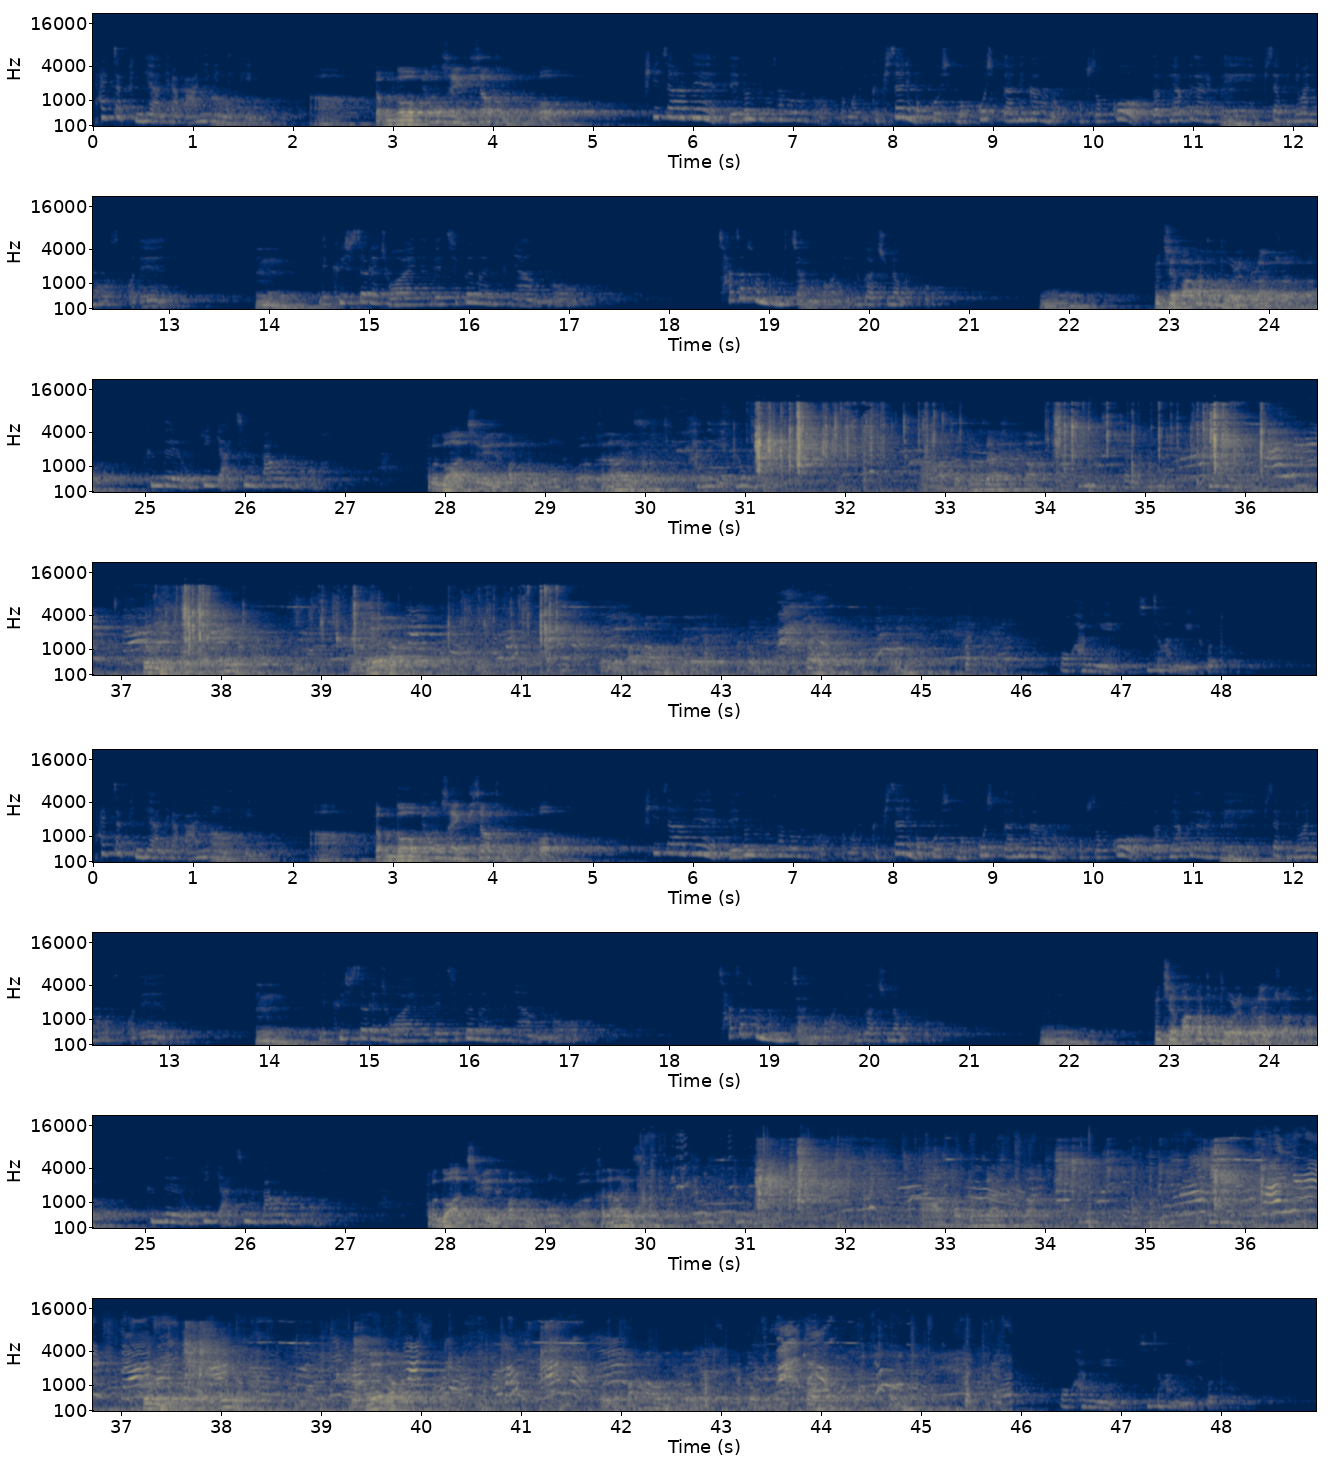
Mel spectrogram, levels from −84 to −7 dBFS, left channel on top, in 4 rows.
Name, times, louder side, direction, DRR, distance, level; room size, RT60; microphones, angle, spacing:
voice 1, 0.0-1.8 5.6-13.1 14.5-17.1 18.5-20.7 25.0-26.9 27.3-27.5 30.4-31.5 34.1-36.1 38.8-39.0 41.4-41.5 46.4-47.7 48.0-48.1, left 1 dB, 15° left, 2 dB, 0.5 m, -52 dB
voice 2, 2.2-2.5 2.8-4.6 11.3-11.5 13.9-14.2 21.7-22.1 22.9-24.5 27.8-30.1 32.7-34.0 36.1-36.6 37.2-38.5 39.3-41.1 41.8-44.9, right 1 dB, 30° right, 1 dB, 0.9 m, -43 dB
sound 1, 29.9-45.9, right 8 dB, 80° right, 0.3 m, -44 dB
sound 2, 30.2-30.3 30.8-33.2 34.0-36.6 36.9-37.0 37.2-38.2 38.7-39.9 40.3-41.4, left 6 dB, 75° left, 0.6 m, -38 dB
11.0 x 6.5 x 2.8 m, 2.4 s
head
